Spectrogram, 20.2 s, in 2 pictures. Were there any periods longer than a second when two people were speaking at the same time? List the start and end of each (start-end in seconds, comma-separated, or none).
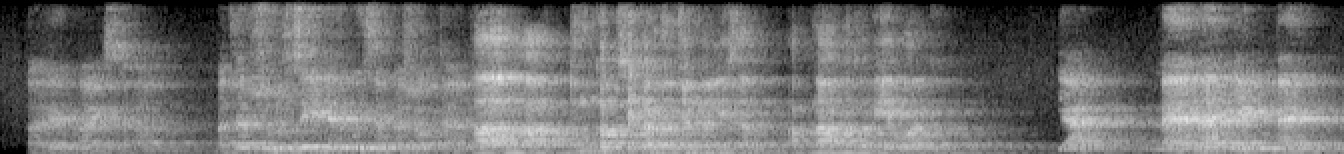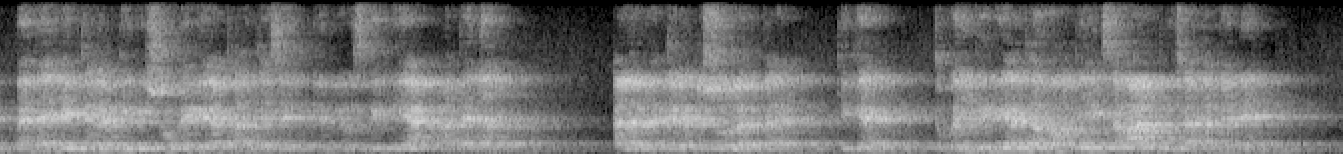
none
